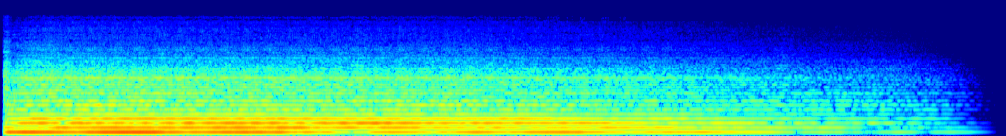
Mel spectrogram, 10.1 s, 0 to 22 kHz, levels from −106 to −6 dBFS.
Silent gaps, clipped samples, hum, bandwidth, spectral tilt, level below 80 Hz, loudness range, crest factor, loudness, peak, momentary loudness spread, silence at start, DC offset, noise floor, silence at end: none; under 0.1%; none; 5.4 kHz; -9.5 dB/octave; -70 dBFS; 13 LU; 14 dB; -31 LUFS; -18 dBFS; 16 LU; 0.05 s; under 0.1%; -64 dBFS; 0.95 s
